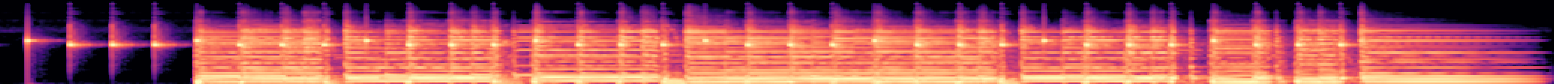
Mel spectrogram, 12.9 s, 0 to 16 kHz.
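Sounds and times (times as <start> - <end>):
practice chord: 1.6 - 12.9.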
